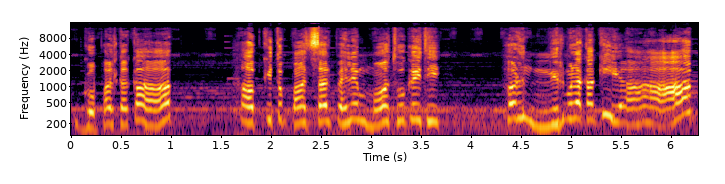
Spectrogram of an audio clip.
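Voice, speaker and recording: A man voicing an anxious young village man in an animated horror story, with an urgent, worried, stammering way of talking. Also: high voice, takes it slowly, faint music behind. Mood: shocked.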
